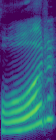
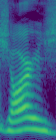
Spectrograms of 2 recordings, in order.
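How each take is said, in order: First: It is said with a Spanish pronunciation. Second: It is said with a Minas Gerais accent.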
